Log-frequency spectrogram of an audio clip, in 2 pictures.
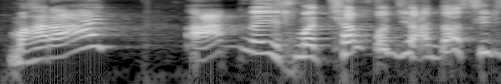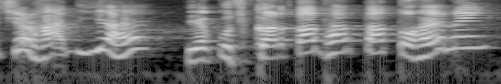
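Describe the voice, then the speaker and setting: A man's voice: very high-pitched, big pitch swings, normal speed, bright, forceful tone, pitched above the performer's own voice, heavily acted. A man voicing a proud, boastful female kite bird in a children's cartoon story, talking down in a scolding way. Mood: haughty.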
